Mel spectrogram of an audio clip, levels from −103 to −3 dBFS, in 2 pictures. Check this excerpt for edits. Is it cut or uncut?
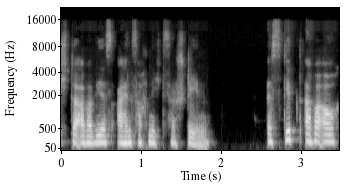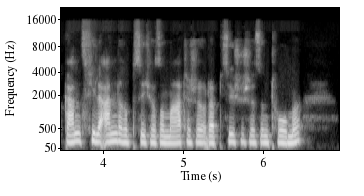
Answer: cut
